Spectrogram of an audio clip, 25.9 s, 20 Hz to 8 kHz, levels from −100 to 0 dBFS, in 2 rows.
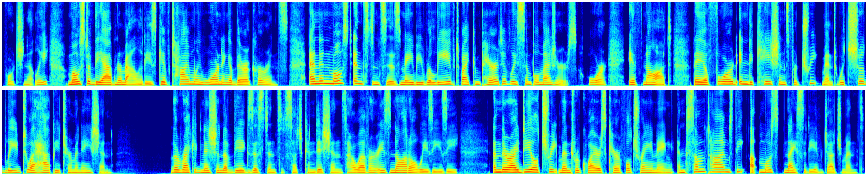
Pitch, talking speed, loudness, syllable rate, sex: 185 Hz, 150 wpm, -21 LUFS, 5.5 syllables/s, female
